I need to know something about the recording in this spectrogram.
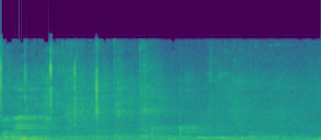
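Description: Shoes tap on a hard floor in an echoing hall.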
